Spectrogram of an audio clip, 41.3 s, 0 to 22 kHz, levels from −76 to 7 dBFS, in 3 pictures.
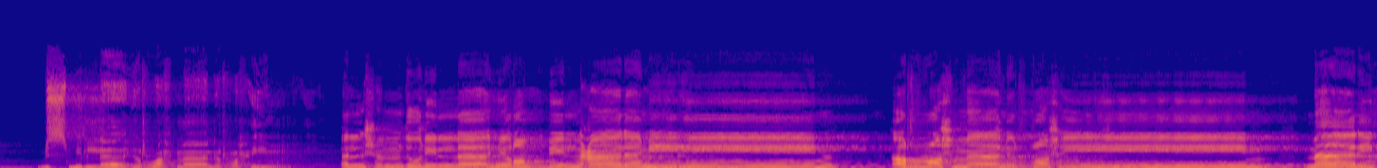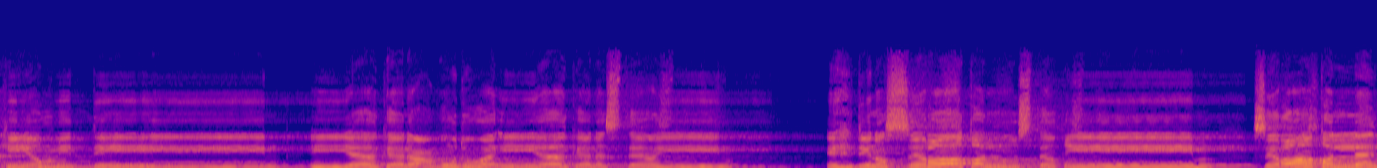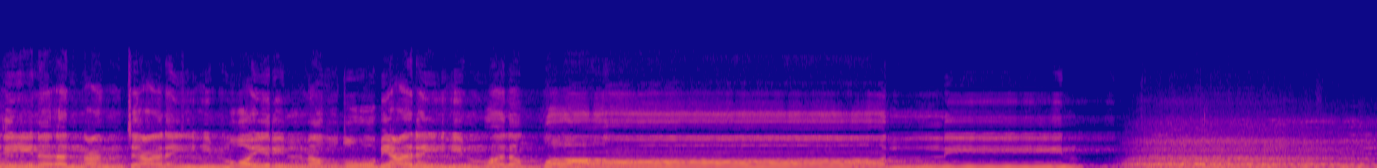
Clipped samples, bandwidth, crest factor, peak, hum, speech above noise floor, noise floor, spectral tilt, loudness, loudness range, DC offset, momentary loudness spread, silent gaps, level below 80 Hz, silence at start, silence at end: under 0.1%; 16 kHz; 18 dB; -8 dBFS; none; 27 dB; -53 dBFS; -3.5 dB/octave; -25 LUFS; 6 LU; under 0.1%; 9 LU; none; -68 dBFS; 0 s; 0 s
